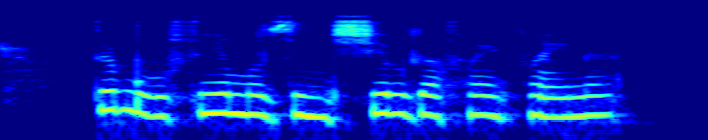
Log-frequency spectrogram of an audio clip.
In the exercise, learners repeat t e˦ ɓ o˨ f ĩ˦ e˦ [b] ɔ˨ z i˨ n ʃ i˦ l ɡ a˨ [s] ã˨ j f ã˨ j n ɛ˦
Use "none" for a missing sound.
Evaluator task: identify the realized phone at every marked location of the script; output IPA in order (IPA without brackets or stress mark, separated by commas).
m, f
